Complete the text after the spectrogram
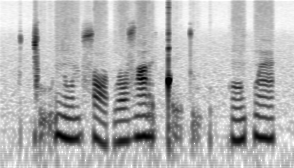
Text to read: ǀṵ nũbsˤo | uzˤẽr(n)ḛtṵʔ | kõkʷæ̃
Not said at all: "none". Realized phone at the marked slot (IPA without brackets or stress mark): ǃ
